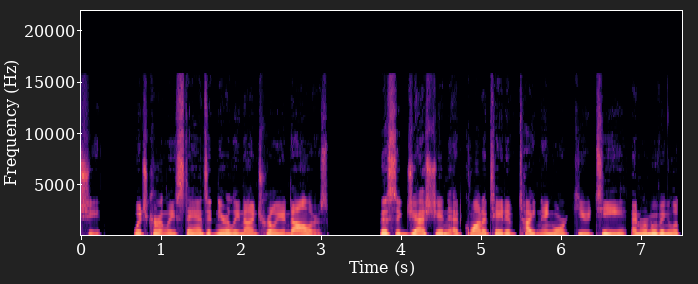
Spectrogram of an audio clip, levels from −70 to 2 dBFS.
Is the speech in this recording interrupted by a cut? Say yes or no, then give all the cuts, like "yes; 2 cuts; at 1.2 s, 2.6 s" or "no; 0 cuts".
no; 0 cuts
